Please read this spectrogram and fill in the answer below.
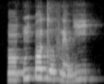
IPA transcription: ɔ̃˧ p ũ˦ k͡p ɔ˦ d o˧ v ɛ̃˨ w i˦

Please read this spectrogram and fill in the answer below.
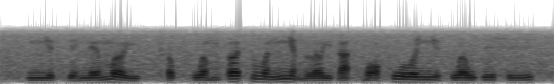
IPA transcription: ɲ e˨˩ k̚ l ḭ˧˨ n e˨˦ m ə˨˩ j | t̪ʰ ə˨˩ p̚ k w ə̰˧˥ m ʔ əː˦˥ t̚ v ə˨˦ n ɲ a̰˧˨ n l ə˨˩ j ɗ a˨˩ t̚ ɓ ɔ̰˧˥ k w u˧ ə̯ ɲ ḛ˧˨ k w ə˧ w ʔ i˧ h i˨˦

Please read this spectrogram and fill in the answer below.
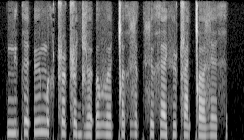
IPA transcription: mʲ u k e ʔ y m ɵ x ʈ͡ʂ œ ʈ͡ʂ ø d͡ʑ ø ʔ ɵ v ø ǀ ø x z ø k s y x ɛ fʲ u ʈ͡ʂ æ ǀ œ z e x

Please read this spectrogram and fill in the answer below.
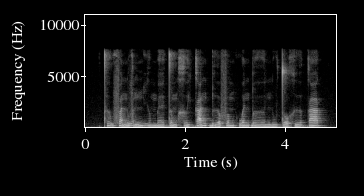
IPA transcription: t̪ʰ ə̤˨˩ w f a̰˧˨ n v o̰˧˨ n ɲ i̤˨˩ ə̯ m ɛ̤˨˩ t̪ ə̰˧˨ m x ə̤˨˩ j k a̰˧˥ n ɓ ɨ˧˩ ə̯ f ə˧ m h w ə˧ n ɓ ə̤ː˨˩ n ṳ˨˩ t̪ o˧˩ x ɨ˨˦ ə̯ k a˦˥ k̚

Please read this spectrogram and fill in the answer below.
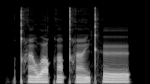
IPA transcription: qʰ ĩ w o q ĩ qʰ ĩː kʰ øː

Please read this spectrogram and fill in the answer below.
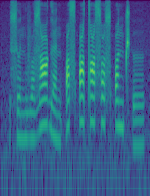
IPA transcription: s ø˩ n v u˩ zˤ ɑ˥ ɡ æ˩ n ʔ ɯ˥ sˤ ʔ i˥ tˤ e˥ sˤ o˥ sˤ ʔ ø˥ n t͡ʃʼ ø˩

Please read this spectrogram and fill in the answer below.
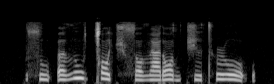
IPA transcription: s u ʔ ɐ ð u ǀ ɔ t͡ʃ s ɔ ð a ɾ ɔ d t͡ʃ ɨ tʰ ɹ o ʔ

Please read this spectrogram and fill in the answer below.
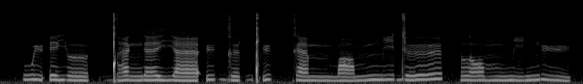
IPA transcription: w y ʔ e j ɵ | ɡ͡ǃ æ ŋ ɛ j æ ʔ y ɡ ø ǃʼ y kː æ mː ɑ mː i d ø | l ɔ mː i ŋ y

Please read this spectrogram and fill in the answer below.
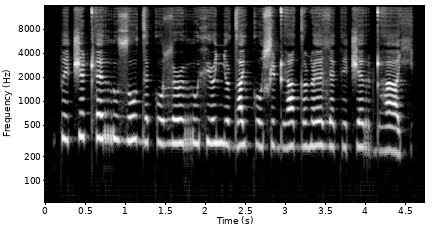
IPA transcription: p e t͡ʃ ɛ ʈʰ ɛ r u z o d ɛ k o ɮ ə˞ r u xʲ ə˞ ɲ ə˞ d a lʲ k o ɕ e ɖʱ e dˤ u ɳ ɛ ɮ ɛ k e t͡ʃ ɛ r ɖʱ a ç

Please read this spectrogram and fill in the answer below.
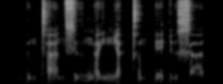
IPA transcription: ʔ ɨ̰˧˨ m t̪ʰ a̰ː˧˨ n s ɨ˧˩ ə̯ ŋ a˨˦ j ɲ a˦˥ k̚ t̪ʰ ə̰˧˨ m ʔ e˧ ɗ ɨ̰˧˥ x a˨˩ t̚

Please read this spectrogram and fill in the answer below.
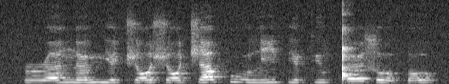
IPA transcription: ɹ ɐ˩˧ n œ˩˧ mʲ œ˩˧ t͡ʃ ɔ˩˧ ʃ ɔ˩˧ t͡ʃ a˧˥˧ f u˦˨ l i˧˥˧ pʲ ɐ˦˨ kʲ u˧˥˧ ǃ œ˩˧ s o˦˨ θ o˧˥˧

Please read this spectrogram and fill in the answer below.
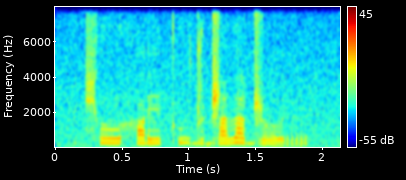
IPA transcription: t͡ɕʰ ʊː h ɒ ɾ ɪː kʼ ṳ d ʊ ɖ͡ʐ i ðˤ ə ɖ͡ʐ ʊː r

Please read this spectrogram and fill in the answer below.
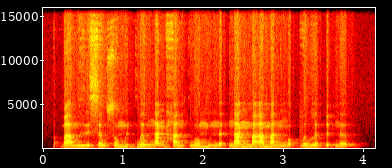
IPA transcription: ɓ a˨˩ m ɣ ɨ˨˦ s ə˨˩ w s o˨˦ m ɨ˨˦ k w ə˧ w n a˧ ŋ h a˧˩ n k w o˨˦ m ṵ˧˨ n ə˨˩ t̚ n a˧ ŋ m a̰ː˧˥ m a˨˩ n ŋ ɔ˨˩ p̚ v ə˨˦ w l ə˦˥ p̚ ɗ ə˨˩ t̚ n ə˨˩ p̚

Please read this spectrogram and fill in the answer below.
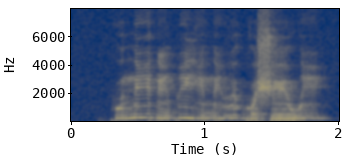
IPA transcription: kʷ i˨ n iː˦ ɗ ĩ˨ p i˦ j i˨ n i˨ β ɪ˦ ɡʷ ɛ˨ ʃ eː˨ w i˦

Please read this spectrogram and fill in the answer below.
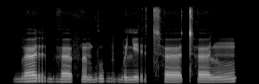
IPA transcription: b œː r bʱ œː f œ̃ b u b ʏ b ʊ lʲ e r t͡sʰ œː tʰ œ l ũː

